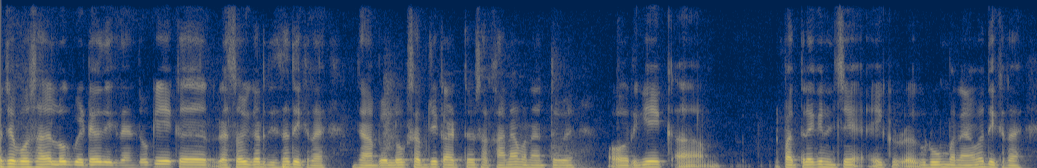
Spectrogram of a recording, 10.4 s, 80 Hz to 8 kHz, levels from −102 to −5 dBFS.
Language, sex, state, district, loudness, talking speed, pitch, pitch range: Hindi, male, Andhra Pradesh, Anantapur, -28 LUFS, 215 wpm, 120 Hz, 115-130 Hz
